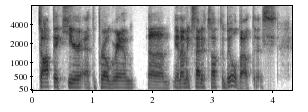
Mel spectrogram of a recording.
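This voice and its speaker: A man at medium pitch with a Portuguese accent, fairly quick pace, quiet background. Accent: Portuguese country. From Brazil, countryside. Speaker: interviewer, program graduate. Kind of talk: interview.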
